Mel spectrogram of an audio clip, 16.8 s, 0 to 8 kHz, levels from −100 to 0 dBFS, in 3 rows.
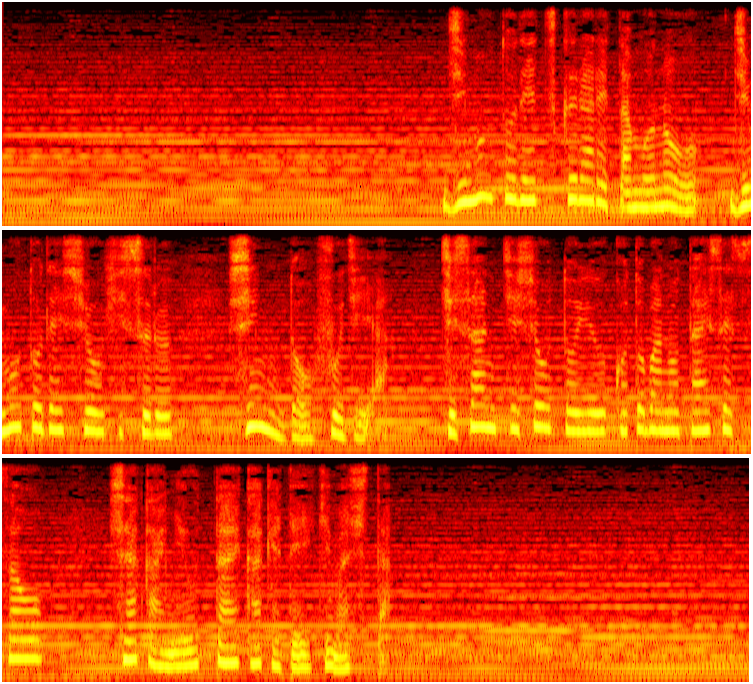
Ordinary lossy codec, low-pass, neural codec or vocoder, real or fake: none; 7.2 kHz; none; real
